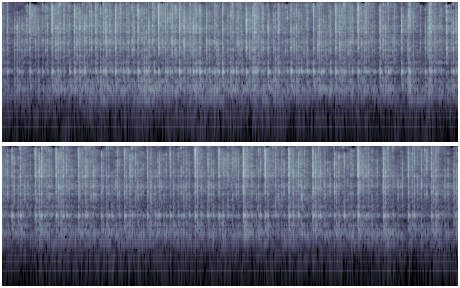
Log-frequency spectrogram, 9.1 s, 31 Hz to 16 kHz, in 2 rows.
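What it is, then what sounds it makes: Synthetic frame drum shell. Fingertips tap rapidly on the side of a Remo Buffalo frame drum, a large hollow round drum with a grey textured synthetic shell held in both hands. A dense, continuous stream of quick, light taps carries a steady ringing tone around 730 Hz, with almost nothing below 200 Hz.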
